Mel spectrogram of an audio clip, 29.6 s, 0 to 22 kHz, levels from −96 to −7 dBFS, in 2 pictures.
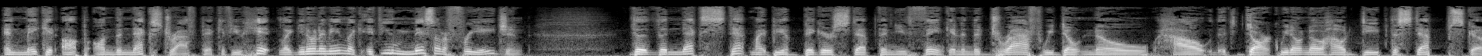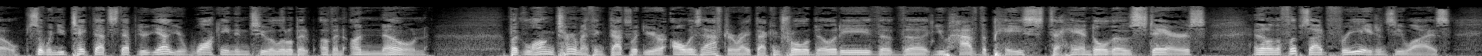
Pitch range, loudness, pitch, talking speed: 110-140 Hz, -23 LUFS, 120 Hz, 215 wpm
